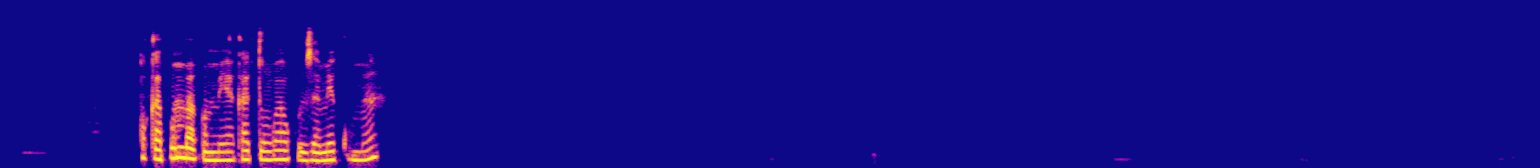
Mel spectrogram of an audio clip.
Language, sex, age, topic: Oshiwambo, female, 18-24, finance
